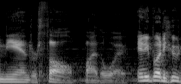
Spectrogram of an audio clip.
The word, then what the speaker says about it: Neanderthal: is a, I guess, debate about is it Neanderthal or Neanderthal. The Germans pronounce T-H-A-L, at least from what I've come to understand, as a T sound, not a th sound. So it actually is Neanderthal, but nobody's gonna fault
